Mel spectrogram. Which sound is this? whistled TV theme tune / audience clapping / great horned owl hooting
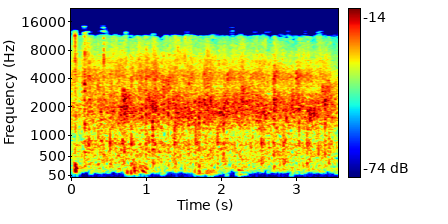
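audience clapping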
